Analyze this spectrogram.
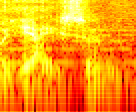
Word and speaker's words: Jasón: El segundo se identificó como Jasón, pronunciado Jason.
